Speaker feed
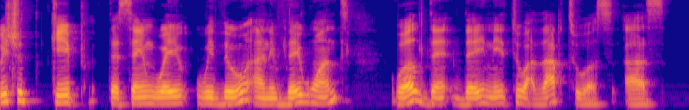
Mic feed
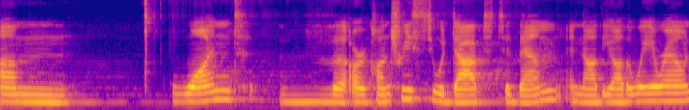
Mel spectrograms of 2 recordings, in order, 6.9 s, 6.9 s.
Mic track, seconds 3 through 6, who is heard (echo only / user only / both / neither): user only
